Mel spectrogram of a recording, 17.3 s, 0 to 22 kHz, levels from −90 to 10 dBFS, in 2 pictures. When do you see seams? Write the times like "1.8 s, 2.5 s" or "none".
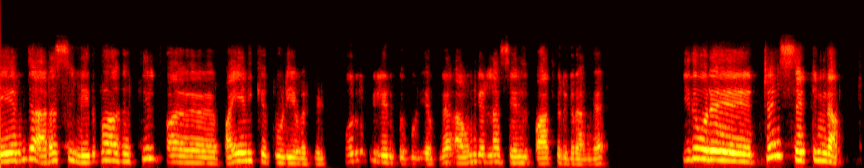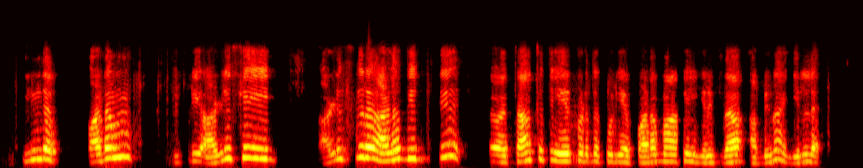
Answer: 8.8 s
